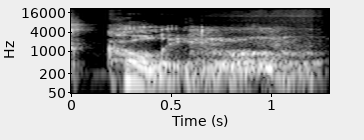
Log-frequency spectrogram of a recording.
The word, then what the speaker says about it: Coley: have uh help me with the pronunciation of your last name it's coley cool well it's a pleasure to meet you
